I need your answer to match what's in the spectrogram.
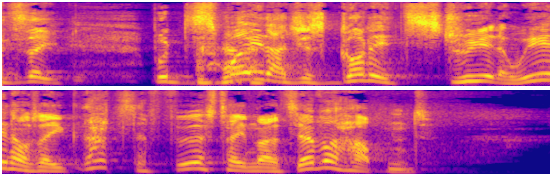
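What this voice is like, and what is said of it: Geordie northeast English accent. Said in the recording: “Is your accent? What we call a Geordie from the northeast of England? ... Spider Robinson nailed it on the head”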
